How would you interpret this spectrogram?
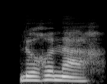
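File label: "le renard", French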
